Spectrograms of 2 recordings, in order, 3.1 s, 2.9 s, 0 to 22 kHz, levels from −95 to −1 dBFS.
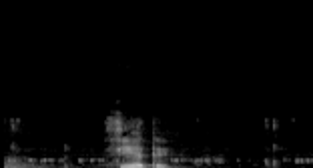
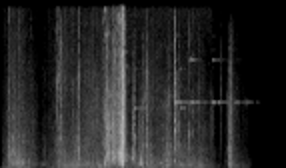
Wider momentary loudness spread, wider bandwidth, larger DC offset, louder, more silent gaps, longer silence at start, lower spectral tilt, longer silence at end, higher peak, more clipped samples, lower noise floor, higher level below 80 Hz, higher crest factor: about the same, 26 LU vs 24 LU; second, 7.2 kHz vs over 20 kHz; neither; second, -37 LUFS vs -31 LUFS; neither; about the same, 0.05 s vs 0.05 s; first, -6 dB/octave vs 1.5 dB/octave; first, 1.45 s vs 0.55 s; second, -22 dBFS vs -6 dBFS; neither; first, -75 dBFS vs -55 dBFS; second, -80 dBFS vs -68 dBFS; second, 22 dB vs 34 dB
